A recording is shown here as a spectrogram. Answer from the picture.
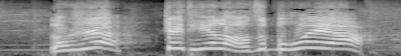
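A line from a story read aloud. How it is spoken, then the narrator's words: Loud, mustering courage. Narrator (Chinese): 我鼓足勇气大声喊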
